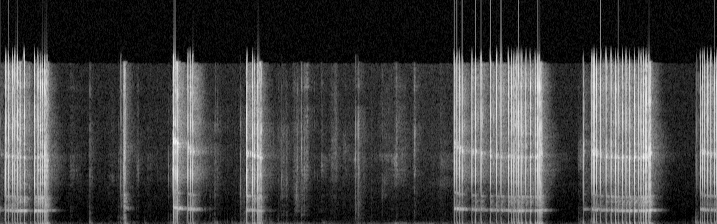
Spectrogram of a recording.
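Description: Teeth of a comb flicked with a fingernail right against a clip-on microphone: several short strokes, then two longer runs of rapid ticking, one about four and a half seconds in and one about six seconds in.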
